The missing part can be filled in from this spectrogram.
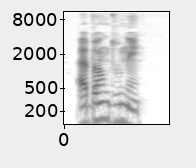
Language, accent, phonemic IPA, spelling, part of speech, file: French, France, /a.bɑ̃.du.ne/, abandounées, verb, LL-Q150 (fra)-abandounées.wav
- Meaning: feminine plural of abandouné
